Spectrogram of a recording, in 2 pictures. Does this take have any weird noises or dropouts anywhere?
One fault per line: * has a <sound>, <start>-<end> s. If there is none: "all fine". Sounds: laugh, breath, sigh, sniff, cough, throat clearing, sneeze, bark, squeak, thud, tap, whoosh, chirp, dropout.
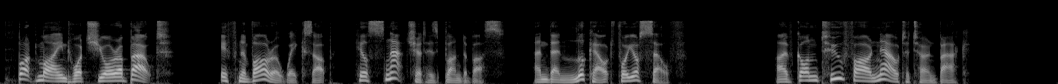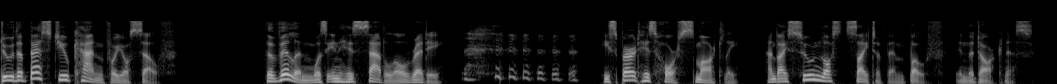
* has a laugh, 15.2-16.4 s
